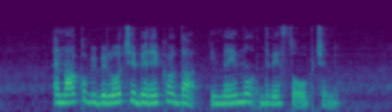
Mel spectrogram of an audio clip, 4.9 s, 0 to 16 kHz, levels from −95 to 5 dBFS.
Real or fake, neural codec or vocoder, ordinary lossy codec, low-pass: fake; codec, 16 kHz, 4 kbps, FunCodec, trained on Chinese and English, 50 frames a second; none; 7.2 kHz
